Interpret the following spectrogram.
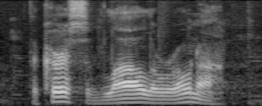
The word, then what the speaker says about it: La Llorona: just to correct you it's pronounced la Llorona oh yeah yeah my sharona that's unrelated but Oh Oh cuz it's a double el and Spanish double Elle's like like like poyo it was just was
